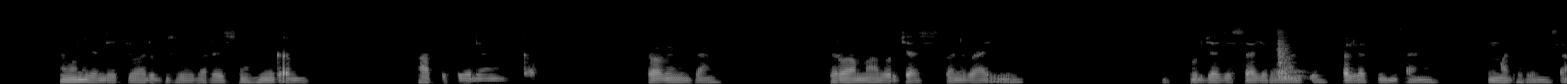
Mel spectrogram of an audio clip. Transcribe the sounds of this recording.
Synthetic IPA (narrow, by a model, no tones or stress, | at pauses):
nɐmoːnɪd̪ɐnd̪e̞ːt̪ːɪwaːd̪ʊbːɪs̬uːbɐrːe̞ːsːuːnhɪŋkʼɐ̰bnɪ | ʔaːfɪt̪ːɪɡɐd̪enkʼɐb | kʼɐbɐmenɪsaːn | jɛɾo̞ːɐmːaːbʊɾd͡ʒaːsɪ̥st̪oːnːɪbaːjʔʔḛː | bʊɾd͡ʒaːd͡ʒɛsːaːd͡ʒɪɾʊmaːnt̪ɪkɐlːɐt̪ːihɪnt̪ʰaːne | ʊːmːɐt̪ɐd̪eːnɪsa̰ːn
